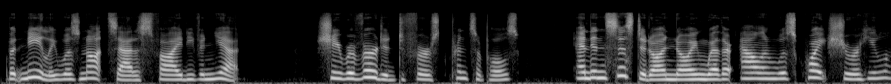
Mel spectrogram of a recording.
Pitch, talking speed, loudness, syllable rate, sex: 250 Hz, 160 wpm, -16 LUFS, 5.2 syllables/s, female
